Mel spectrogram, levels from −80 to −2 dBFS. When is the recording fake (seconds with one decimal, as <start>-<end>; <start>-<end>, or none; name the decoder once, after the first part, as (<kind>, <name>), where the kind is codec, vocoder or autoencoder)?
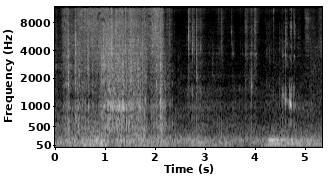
2.5-4.1 (codec, SNAC)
